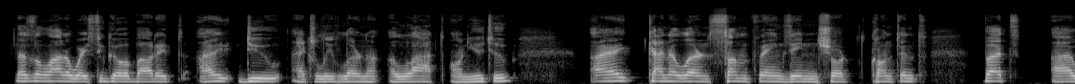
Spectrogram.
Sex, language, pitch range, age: male, English, 125-145 Hz, 30-49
